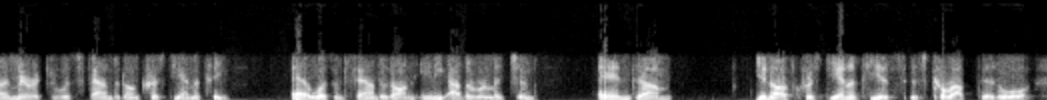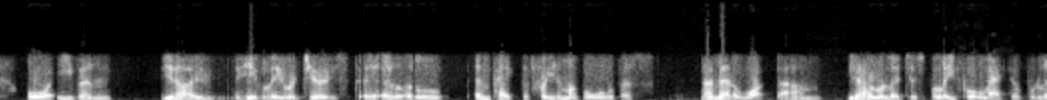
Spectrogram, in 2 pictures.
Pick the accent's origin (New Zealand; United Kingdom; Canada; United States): New Zealand; Yeah, look, I'm from New Zealand, as people probably guessed.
